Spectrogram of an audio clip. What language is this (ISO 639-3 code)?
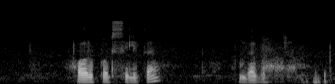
sat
